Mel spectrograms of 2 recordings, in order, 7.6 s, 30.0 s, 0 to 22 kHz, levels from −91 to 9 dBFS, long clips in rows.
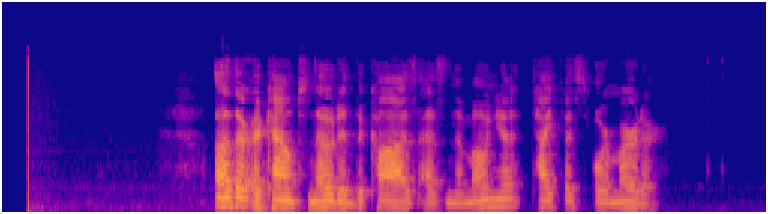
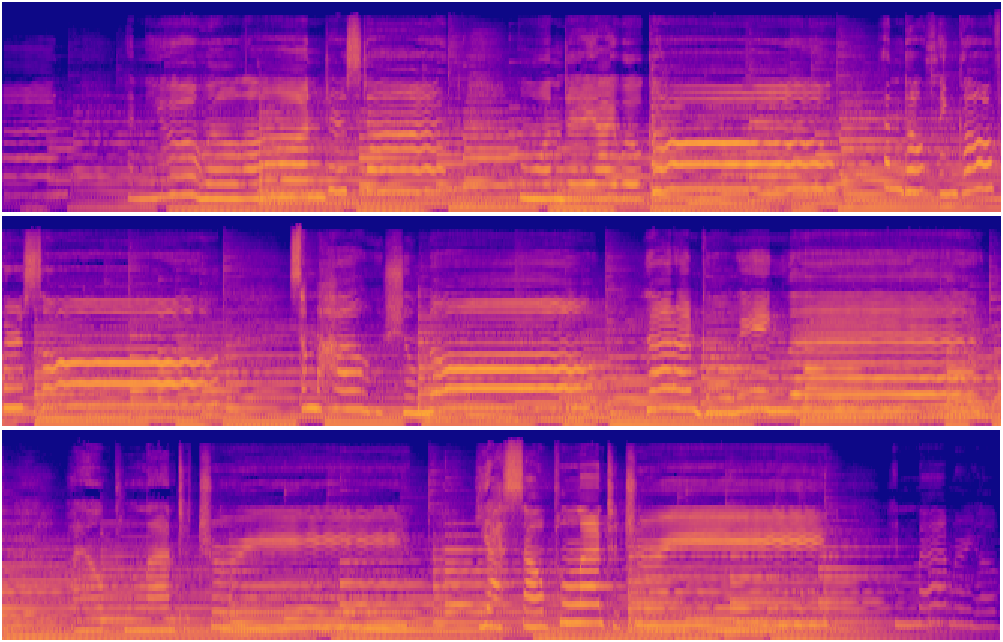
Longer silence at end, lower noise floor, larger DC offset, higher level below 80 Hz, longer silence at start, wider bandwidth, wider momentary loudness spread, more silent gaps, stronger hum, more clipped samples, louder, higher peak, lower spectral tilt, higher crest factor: first, 1.1 s vs 0.25 s; first, -72 dBFS vs -40 dBFS; neither; second, -58 dBFS vs -32 dBFS; first, 2.15 s vs 0.2 s; second, 8.6 kHz vs 17 kHz; first, 15 LU vs 9 LU; neither; neither; neither; second, -21 LUFS vs -16 LUFS; about the same, 0 dBFS vs -2 dBFS; first, -7 dB/octave vs -5 dB/octave; first, 22 dB vs 14 dB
